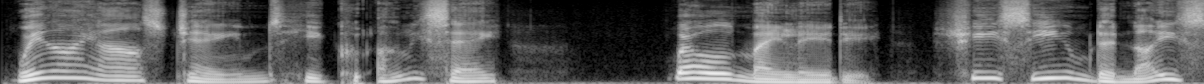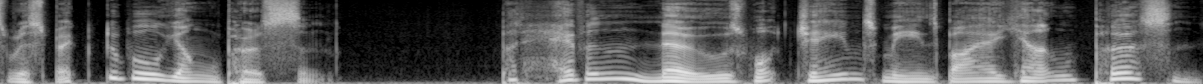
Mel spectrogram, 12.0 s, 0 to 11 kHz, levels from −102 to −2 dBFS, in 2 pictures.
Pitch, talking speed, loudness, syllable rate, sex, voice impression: 150 Hz, 140 wpm, -20 LUFS, 4.0 syllables/s, male, very masculine, old, very thick, very relaxed, very weak, very dark, very soft, very muffled, raspy, cool, very intellectual, sincere, very calm, very mature, very friendly, reassuring, very unique, very elegant, wild, very sweet, slightly lively, very kind, very modest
